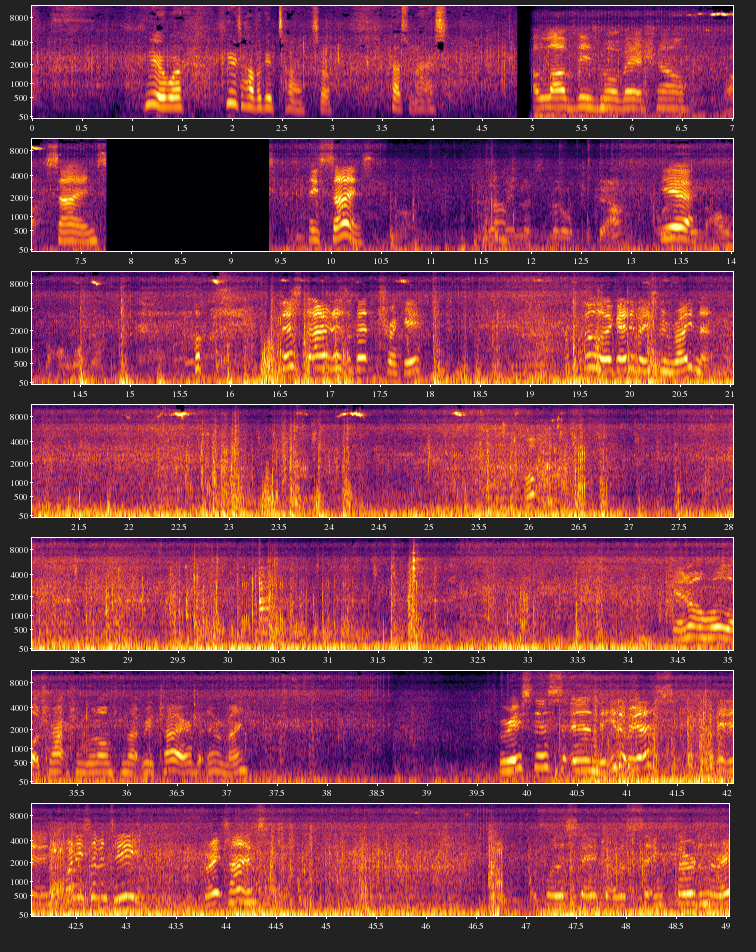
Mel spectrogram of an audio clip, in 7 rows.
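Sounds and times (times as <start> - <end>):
bike tyres rumbling on dirt: 0.0 - 7.5, 9.4 - 49.0
bike knocks and rattles: 9.5 - 49.0
wind buffeting microphone: 13.0 - 38.8.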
